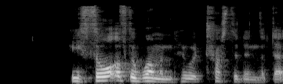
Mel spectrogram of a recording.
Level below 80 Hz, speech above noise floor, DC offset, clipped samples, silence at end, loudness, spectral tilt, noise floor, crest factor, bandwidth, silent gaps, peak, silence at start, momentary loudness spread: -60 dBFS; 51 dB; under 0.1%; under 0.1%; 0 s; -18 LUFS; -6 dB/octave; -69 dBFS; 18 dB; 17 kHz; none; -2 dBFS; 0.7 s; 14 LU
